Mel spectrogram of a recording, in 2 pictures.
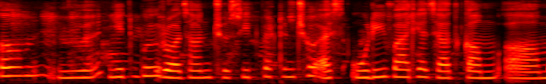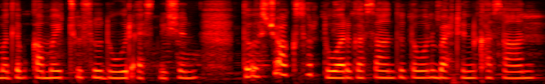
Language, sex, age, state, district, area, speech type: Kashmiri, female, 18-30, Jammu and Kashmir, Baramulla, rural, spontaneous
